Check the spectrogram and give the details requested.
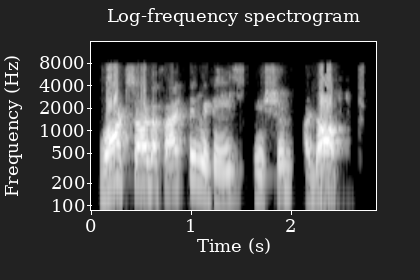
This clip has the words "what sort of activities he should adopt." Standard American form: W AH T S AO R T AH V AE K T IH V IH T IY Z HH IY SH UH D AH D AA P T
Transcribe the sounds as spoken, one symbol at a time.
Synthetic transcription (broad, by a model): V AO T S AO R T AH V AE K T IH V IH T IY Z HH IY SH UH D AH D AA P T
